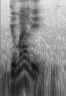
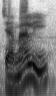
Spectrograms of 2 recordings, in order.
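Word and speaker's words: جُمَل: H kulla jumlatin minal jumali. Awak. Oh jamak dari jumlah. Jumlah. Jangan bacanya minal jamali. Jam apa? Onta. Iya. Jumal.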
